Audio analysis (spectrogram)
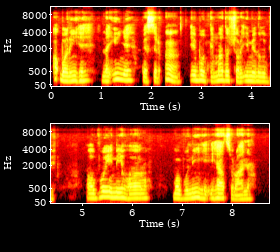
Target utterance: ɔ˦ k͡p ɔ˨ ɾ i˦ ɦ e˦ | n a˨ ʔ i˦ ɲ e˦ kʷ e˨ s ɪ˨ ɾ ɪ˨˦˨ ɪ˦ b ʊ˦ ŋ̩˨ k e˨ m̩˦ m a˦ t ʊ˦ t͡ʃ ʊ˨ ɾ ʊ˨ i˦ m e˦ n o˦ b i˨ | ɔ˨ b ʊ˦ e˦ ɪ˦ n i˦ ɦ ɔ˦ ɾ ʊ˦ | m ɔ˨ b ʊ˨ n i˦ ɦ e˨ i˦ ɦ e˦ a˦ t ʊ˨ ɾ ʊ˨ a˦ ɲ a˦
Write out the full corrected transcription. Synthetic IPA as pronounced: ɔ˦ k͡p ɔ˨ ɾ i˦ ɦ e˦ | n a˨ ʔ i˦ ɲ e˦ kʷ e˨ s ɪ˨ ɾ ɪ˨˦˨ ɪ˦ b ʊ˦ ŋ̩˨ k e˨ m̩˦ m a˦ d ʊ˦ t͡ʃ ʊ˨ ɾ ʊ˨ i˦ m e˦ n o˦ b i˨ | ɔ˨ b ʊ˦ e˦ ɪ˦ n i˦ ɦ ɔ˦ ɾ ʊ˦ | m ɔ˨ b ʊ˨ n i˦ ɦ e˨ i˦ ɦ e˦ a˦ t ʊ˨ ɾ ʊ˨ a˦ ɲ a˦

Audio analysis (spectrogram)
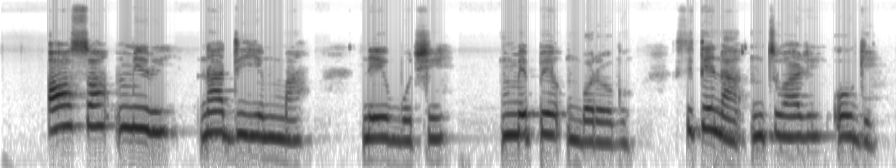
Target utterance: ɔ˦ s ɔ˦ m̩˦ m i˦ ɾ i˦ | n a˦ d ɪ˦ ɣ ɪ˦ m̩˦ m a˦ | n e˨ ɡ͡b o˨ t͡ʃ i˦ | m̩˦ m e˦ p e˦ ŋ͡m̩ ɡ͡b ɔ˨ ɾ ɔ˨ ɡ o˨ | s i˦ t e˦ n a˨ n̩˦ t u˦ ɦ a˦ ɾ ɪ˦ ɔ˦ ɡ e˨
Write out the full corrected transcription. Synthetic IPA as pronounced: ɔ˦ s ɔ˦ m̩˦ m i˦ ɾ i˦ | n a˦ d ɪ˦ ɣ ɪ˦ m̩˦ m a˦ | n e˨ ɡ͡b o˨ t͡ʃ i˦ | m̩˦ m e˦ p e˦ ŋ͡m̩ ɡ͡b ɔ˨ ɾ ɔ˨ ɡ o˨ | s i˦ t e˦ n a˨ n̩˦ t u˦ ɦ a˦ ɾ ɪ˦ o˦ ɡ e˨

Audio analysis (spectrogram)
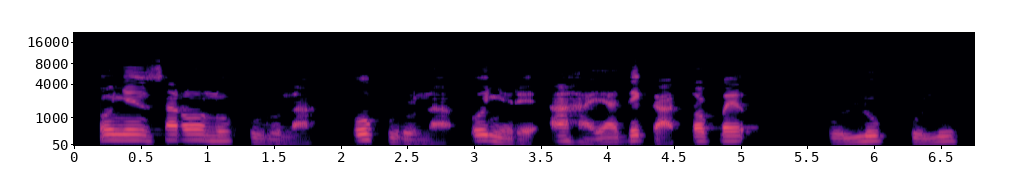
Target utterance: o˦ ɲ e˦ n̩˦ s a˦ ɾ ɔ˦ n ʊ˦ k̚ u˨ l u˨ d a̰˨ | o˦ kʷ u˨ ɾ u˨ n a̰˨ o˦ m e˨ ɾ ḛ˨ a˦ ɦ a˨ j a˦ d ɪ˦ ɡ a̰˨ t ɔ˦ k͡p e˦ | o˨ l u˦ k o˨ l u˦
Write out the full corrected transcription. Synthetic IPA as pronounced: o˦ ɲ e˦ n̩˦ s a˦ ɾ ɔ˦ n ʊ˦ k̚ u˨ ɾ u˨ n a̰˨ | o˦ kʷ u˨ ɾ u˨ n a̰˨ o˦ ɲ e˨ ɾ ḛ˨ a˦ ɦ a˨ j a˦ d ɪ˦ k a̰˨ t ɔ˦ k͡p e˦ | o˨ l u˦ k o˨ l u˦

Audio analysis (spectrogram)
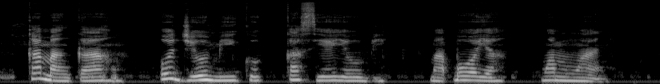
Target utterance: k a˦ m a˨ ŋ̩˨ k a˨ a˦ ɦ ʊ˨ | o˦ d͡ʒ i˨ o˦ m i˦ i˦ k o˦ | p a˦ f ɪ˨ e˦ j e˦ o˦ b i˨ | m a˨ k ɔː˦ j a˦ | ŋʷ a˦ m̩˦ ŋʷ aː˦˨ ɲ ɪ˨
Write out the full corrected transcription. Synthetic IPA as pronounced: k a˦ m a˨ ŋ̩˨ k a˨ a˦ ɦ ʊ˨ | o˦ d͡ʒ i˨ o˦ m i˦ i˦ k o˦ | k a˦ s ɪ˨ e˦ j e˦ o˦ b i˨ | m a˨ k͡p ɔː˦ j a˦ | ŋʷ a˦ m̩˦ ŋʷ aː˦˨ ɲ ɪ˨

